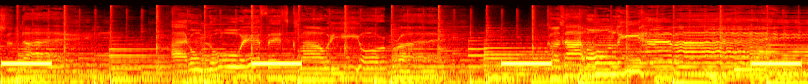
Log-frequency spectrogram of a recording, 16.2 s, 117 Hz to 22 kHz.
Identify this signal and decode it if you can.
Ringback tone (Europe, 425 Hz), with noise.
